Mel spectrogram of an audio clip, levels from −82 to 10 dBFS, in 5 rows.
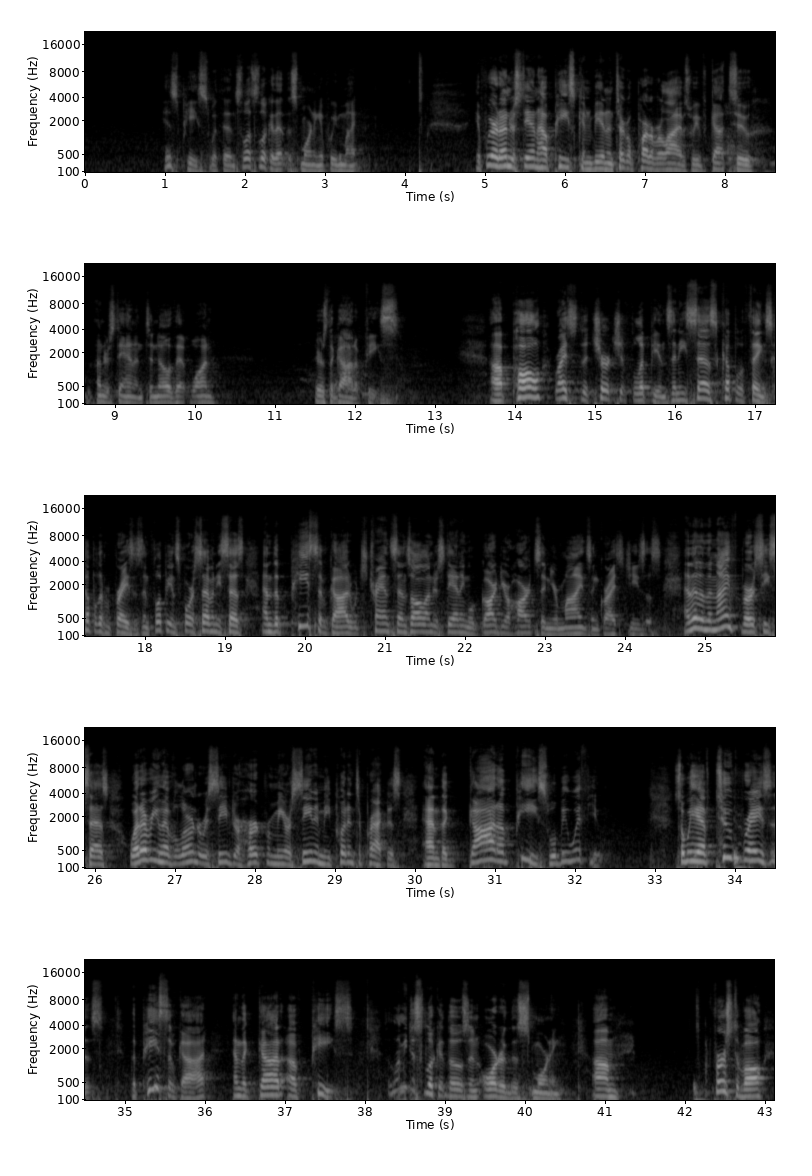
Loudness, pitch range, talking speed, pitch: -35 LUFS, 130-195 Hz, 205 wpm, 160 Hz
